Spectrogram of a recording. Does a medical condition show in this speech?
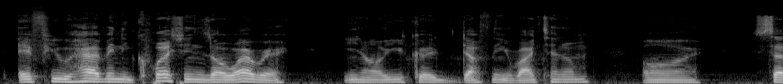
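Yes: multiple sclerosis.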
